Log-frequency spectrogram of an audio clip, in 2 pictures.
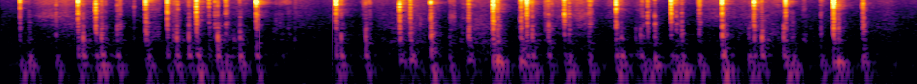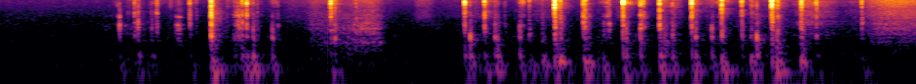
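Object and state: Laptop keyboard being typed on.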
